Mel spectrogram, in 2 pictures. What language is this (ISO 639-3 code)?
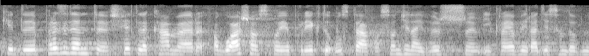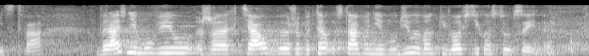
pol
